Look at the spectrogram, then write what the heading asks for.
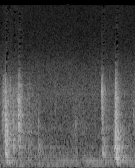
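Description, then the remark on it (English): A door being opened, with two quick wooden clunks, a brief quiet pause, then two more rattling knocks as it swings, moderately loud with no voices. “I wonder where this door leads to.”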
